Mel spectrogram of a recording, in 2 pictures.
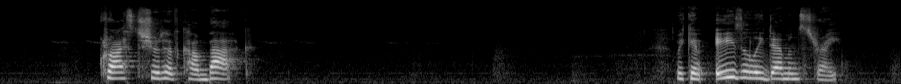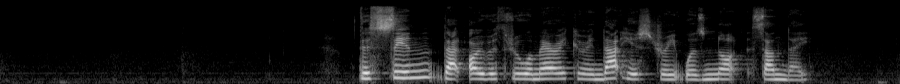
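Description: A woman speaks calmly into a close microphone, in short bursts with pauses.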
